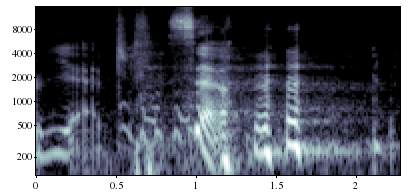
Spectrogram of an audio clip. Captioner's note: laughing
